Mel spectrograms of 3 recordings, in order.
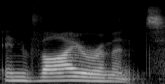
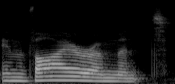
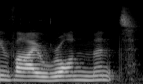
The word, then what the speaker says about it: environment: Another word mispronounced was environment. I can't really talk in this environment. It has a silent N just after the O. Environment.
